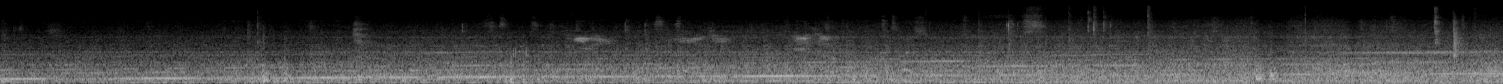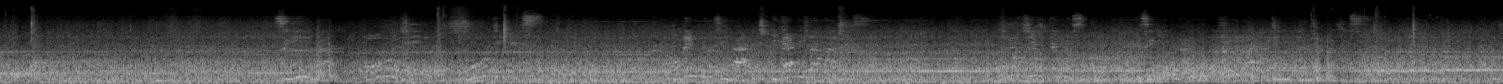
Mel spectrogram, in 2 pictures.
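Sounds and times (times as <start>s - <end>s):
electric train humming: 0.0s - 30.0s.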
